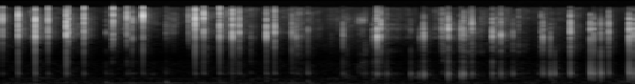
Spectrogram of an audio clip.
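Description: Long nails scratch and tap a palm-sized oval massage brush with a hard, clear, glitter-filled plastic dome and plastic bristles. About thirty quick, bright clicks ring out between soft scratchy rasps, each one dry and dying away almost instantly, with almost no low end.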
